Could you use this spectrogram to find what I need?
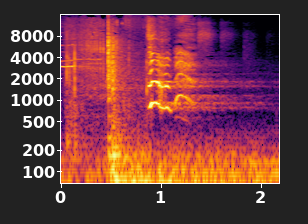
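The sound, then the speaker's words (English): A door slams shut at the entrance of a haunted house with a single heavy, low thud, followed by a brief high, wavering squeal that fades into a steady low hum. “as we walked in, and the door slammed shut behind us”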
